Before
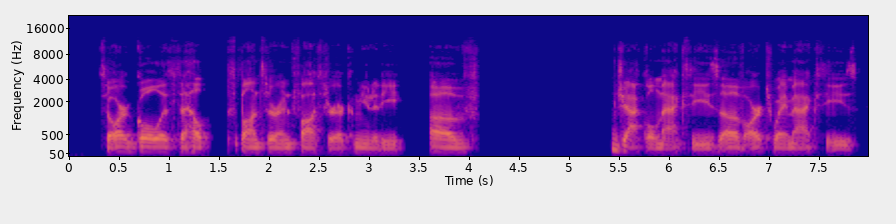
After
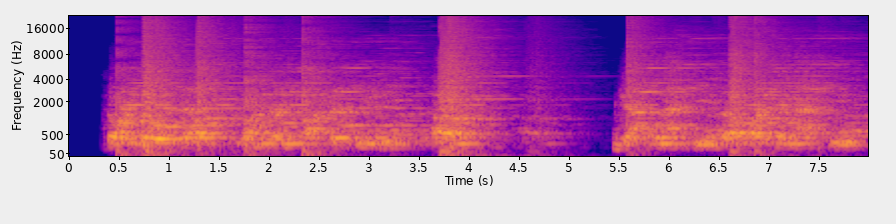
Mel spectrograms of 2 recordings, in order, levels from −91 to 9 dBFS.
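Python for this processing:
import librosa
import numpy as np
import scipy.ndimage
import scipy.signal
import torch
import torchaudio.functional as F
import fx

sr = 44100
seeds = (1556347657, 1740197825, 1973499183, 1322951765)

y = fx.tracing_dist(x, sr, depth_ms=0.33)
y = scipy.signal.sosfilt(scipy.signal.butter(4, 200.0, 'highpass', fs=sr, output='sos'), y)
y = fx.env_lowpass(y, sr, base_hz=990.0, full_db=-29.0)
y = fx.lowpass(y, sr, hz=1400.0, slope=6)
y = y + 0.77 * np.pad(y, (int(7.2 * sr / 1000.0), 0))[:len(y)]
y = (np.mod(10.0 ** (19.5 / 20.0) * y + 1.0, 2.0) - 1.0) / 10.0 ** (19.5 / 20.0)
y = y + 10.0 ** (-20.5 / 20.0) * np.pad(y, (int(871 * sr / 1000.0), 0))[:len(y)]
y = fx.rev_shimmer(y, sr, seeds[0], rt60_s=1.0, semitones=12, shimmer_db=-8, drr_db=-9.0)
y = F.gain(torch.from_numpy(y), 4.5).numpy()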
